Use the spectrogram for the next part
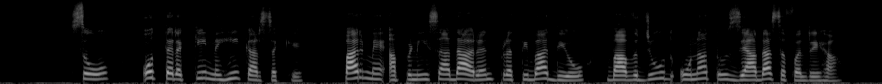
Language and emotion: Punjabi, neutral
